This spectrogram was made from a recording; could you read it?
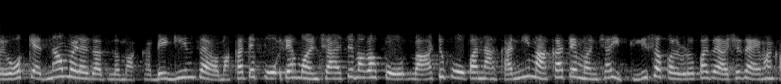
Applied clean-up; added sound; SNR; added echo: none; none; none; none.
